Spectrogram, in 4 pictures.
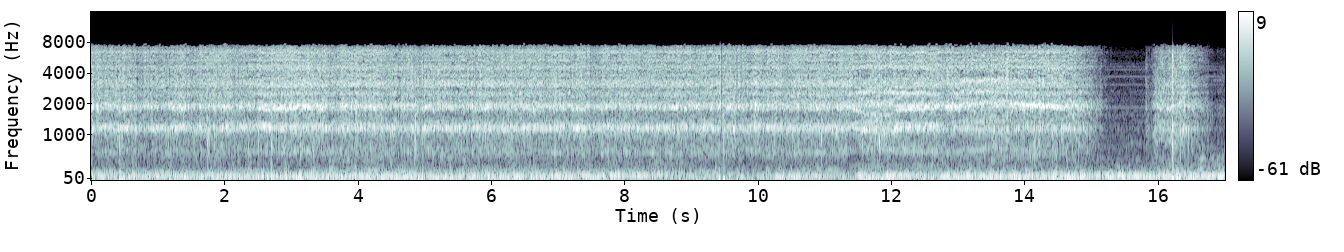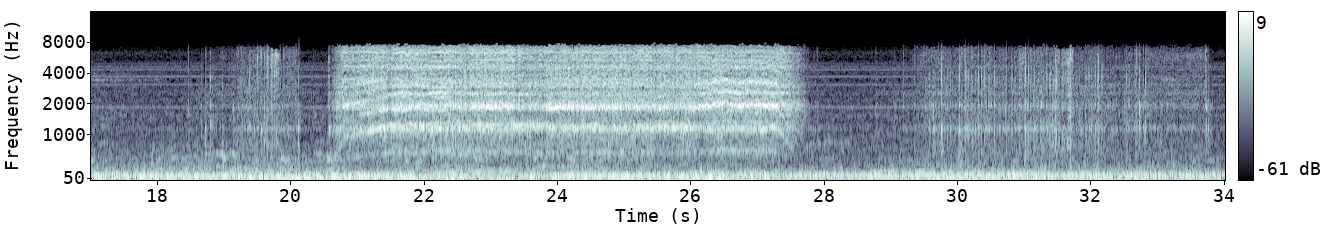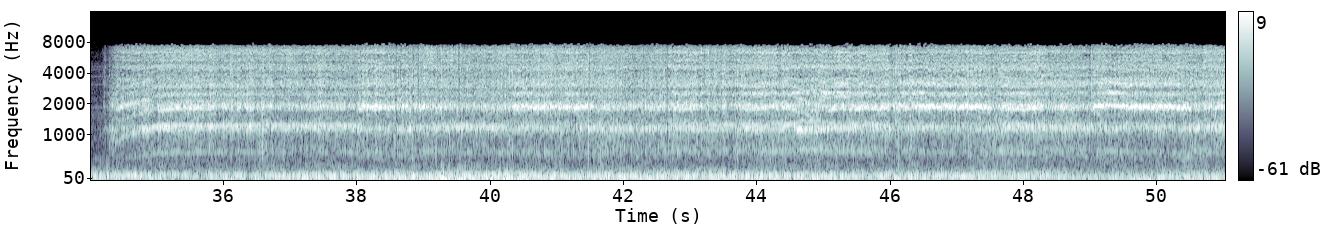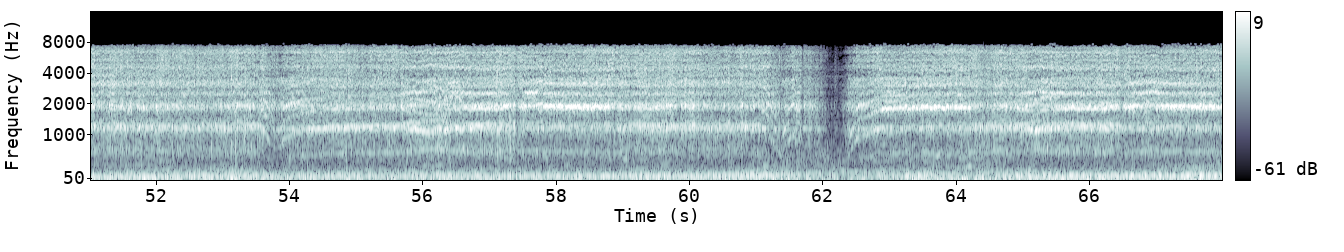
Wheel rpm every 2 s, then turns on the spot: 160, 160, 160, 160, 160, 160, 160, 80, 20, 10, 80, 160, 160, 130, 0, 20, 20, 110, 160, 160, 160, 160, 160, 160, 160, 160, 160, 140, 160, 160, 120, 110, 160, 160.
18-20 30-34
